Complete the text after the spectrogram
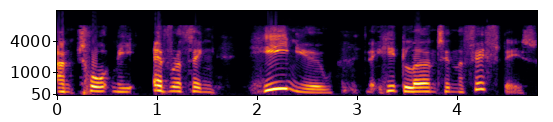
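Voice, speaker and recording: A high-pitched man at a fairly slow pace with lively intonation. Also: dry, close sound with no echo. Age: 60s. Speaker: motorcycle mechanic and podcast co-host. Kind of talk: casual chat. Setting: garage.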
